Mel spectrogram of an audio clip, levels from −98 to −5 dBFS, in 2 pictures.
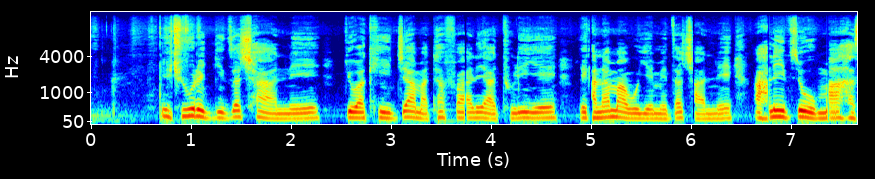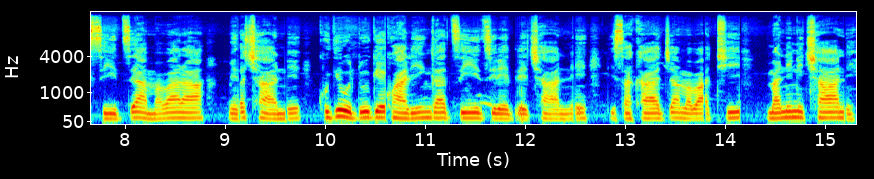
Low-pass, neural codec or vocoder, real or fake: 14.4 kHz; none; real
